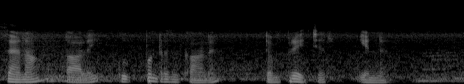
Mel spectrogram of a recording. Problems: low volume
